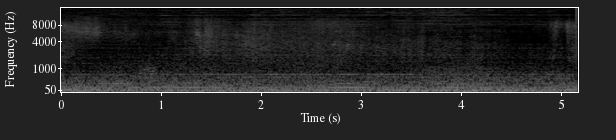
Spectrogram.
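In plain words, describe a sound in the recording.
Triumphant game music plays a steady, swelling chord.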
